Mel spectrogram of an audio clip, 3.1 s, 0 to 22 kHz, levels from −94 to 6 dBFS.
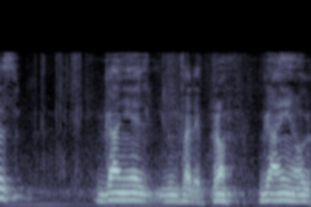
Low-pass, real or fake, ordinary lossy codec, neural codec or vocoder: none; real; none; none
